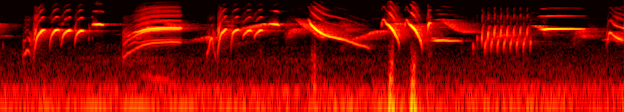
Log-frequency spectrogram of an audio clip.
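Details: Singing Belgian canary, a recording for training young birds: quick clusters of repeated high notes, swooping whistles and sharp doubled chirps, closing on a steady held whistle.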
